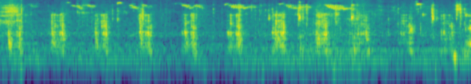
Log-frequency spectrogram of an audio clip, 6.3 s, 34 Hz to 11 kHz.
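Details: Razor pit bike motor test (EC4P vs MY1020) at full throttle, around 105: uneven clicking, gear-chatter rattle a bit under two per second; drivetrain complaining under load, cause unclear.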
